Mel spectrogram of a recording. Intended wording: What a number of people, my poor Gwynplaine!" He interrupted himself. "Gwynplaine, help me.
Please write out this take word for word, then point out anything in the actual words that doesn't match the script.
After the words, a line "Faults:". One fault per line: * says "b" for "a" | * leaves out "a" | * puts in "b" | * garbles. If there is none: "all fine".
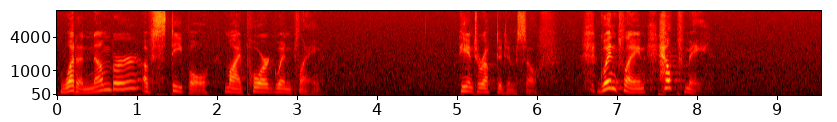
What a number of steeple, my poor Gwynplaine!" He interrupted himself. "Gwynplaine, help me.
Faults:
* says "steeple" for "people"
